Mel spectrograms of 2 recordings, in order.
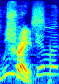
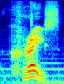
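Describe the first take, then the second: First: The word begins without a hard K sound. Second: The word begins with a hard K sound. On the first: The speaker calls it right. "which is how I would also pronounce it" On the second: The speaker calls it wrong. "a hard C H at the start of the word is very rare"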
